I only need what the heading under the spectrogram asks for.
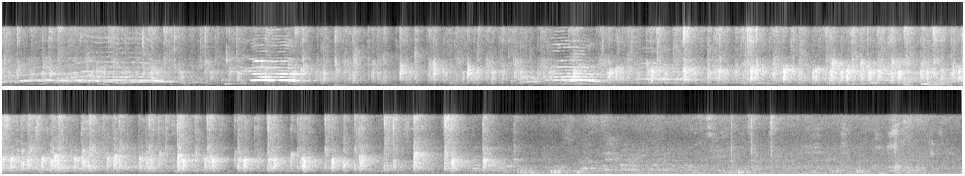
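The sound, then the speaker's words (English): Sustained applause from a poetry slam audience for a poet, with dense, steady clapping and scattered cheers and whoops rising above it, continuing for about fifteen seconds before thinning as a voice begins. “Applaud the poet. Keep that applause going.”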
